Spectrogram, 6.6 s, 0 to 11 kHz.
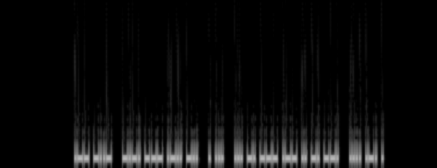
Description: Morse code, heard as a keyed tone, about 50 wpm, 700 Hz. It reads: WX COLD ES SNOWING HRE
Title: Common QSO Phrases 50wpm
